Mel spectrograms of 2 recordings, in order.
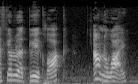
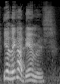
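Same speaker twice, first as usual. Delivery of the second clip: mom's blunt confirmation; 4 semitones higher, 6 dB louder than usual. Retold or imitated. Acts out mom's reply.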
